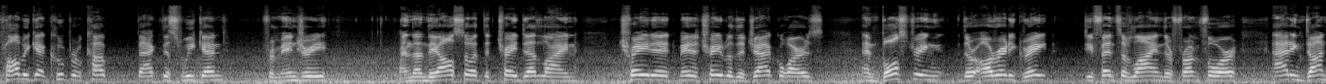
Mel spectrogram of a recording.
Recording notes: Live in the car in route to the Bay Area.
